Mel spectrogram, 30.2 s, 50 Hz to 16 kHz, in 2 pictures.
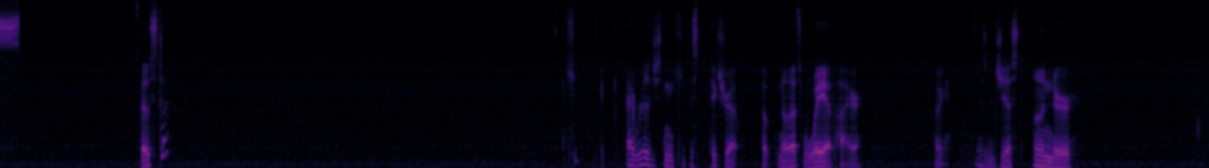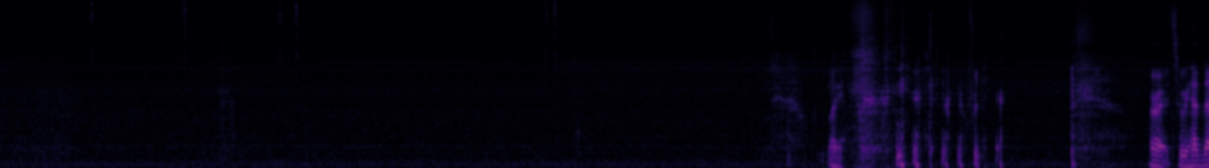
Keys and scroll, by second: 18.0 m.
